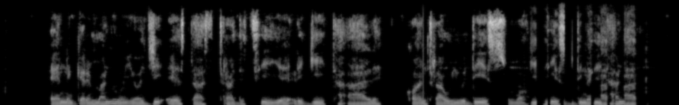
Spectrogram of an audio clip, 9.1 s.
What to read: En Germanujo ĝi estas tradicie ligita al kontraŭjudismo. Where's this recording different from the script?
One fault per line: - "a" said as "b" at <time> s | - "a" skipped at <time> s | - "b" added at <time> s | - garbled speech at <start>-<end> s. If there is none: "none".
- garbled speech at 7.1-8.5 s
